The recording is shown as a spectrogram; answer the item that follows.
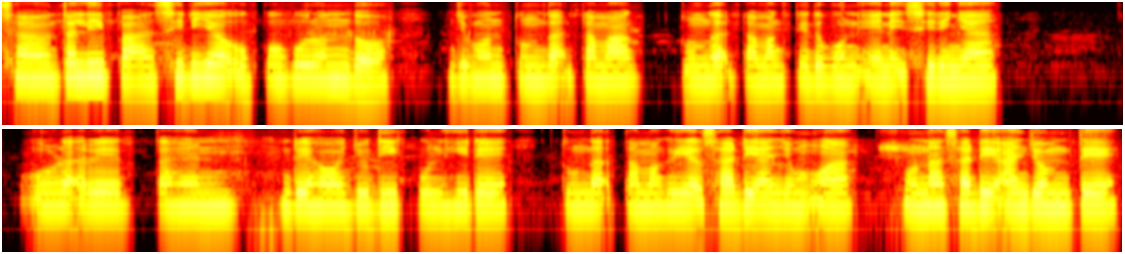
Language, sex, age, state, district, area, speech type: Santali, female, 18-30, West Bengal, Purba Bardhaman, rural, spontaneous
